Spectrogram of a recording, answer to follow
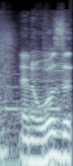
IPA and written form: æ nɪt wə zə (and it was a)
